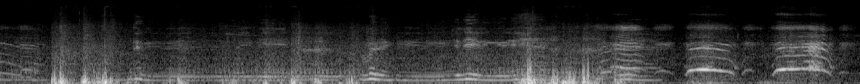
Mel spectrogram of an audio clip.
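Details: Baby laughing then crying: sustained wavering voiced sounds and squeals ending in short rising-falling cry bursts; ordinary infant crying after play.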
